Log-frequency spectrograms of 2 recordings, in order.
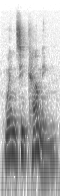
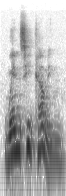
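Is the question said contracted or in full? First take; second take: contracted; contracted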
